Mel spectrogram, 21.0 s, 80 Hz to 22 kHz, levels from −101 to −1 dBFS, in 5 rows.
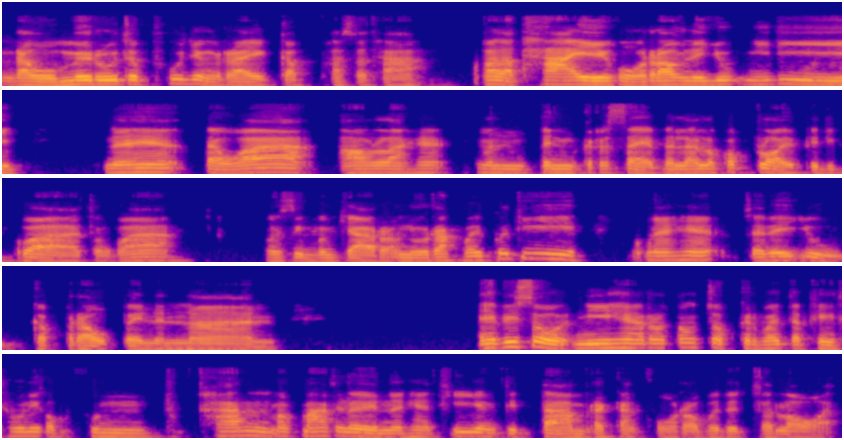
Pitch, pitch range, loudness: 140 Hz, 125-155 Hz, -28 LUFS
